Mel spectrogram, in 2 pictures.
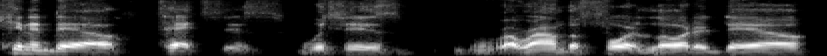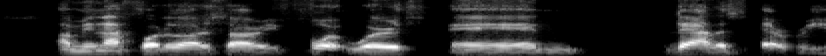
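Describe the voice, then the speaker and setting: The speaker has a New Orleans accent and keeps a moderate pace. The sound is dry and close, with no echo. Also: man. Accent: New Orleans US Southern. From New Orleans, Louisiana. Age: 30s. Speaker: spiritual healer. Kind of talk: podcast interview. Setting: remote call from a roadside room.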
